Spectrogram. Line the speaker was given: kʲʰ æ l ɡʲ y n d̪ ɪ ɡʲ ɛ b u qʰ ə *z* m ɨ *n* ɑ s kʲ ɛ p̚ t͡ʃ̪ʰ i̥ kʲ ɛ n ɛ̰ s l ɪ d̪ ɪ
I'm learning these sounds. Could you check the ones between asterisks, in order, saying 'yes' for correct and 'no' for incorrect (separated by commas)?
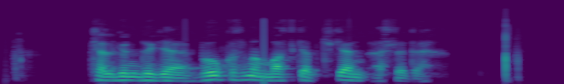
yes, no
